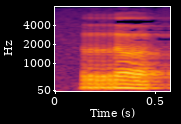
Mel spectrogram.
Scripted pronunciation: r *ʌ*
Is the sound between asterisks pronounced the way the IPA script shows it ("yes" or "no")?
yes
